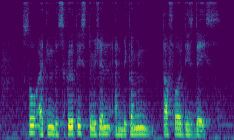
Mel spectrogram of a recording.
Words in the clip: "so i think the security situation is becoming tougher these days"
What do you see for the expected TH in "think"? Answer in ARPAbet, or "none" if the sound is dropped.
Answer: T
